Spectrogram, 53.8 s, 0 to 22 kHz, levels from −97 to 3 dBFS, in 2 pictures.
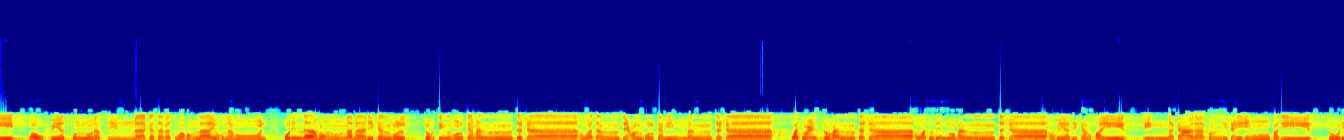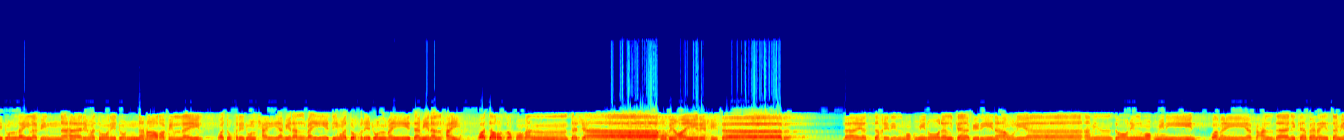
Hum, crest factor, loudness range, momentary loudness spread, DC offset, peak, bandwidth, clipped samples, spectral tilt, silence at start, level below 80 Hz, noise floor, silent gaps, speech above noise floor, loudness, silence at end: none; 16 dB; 5 LU; 7 LU; under 0.1%; 0 dBFS; 5.2 kHz; under 0.1%; -7 dB/octave; 0 s; -40 dBFS; -37 dBFS; none; 21 dB; -16 LUFS; 0 s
